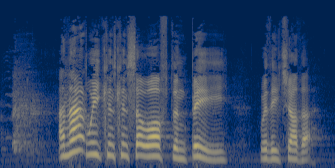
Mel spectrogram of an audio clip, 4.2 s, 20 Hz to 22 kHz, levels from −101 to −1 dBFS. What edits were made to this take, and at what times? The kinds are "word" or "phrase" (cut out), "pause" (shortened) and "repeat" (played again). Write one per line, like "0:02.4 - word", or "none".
0:01.1 - word
0:01.4 - repeat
